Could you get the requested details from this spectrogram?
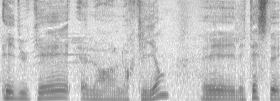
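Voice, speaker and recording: Lively intonation from a male speaker. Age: 80s+. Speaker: mountain guide. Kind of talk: interview.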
